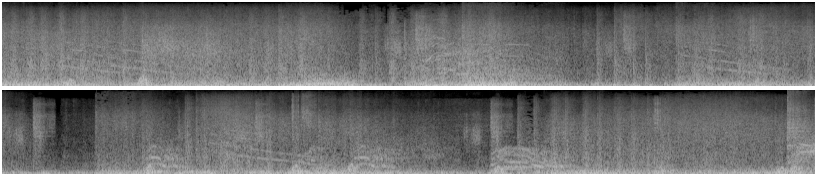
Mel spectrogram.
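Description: Heavy footsteps thud on a concrete floor.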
